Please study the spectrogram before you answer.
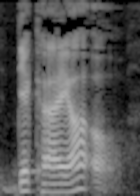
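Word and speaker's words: dikaiō (δικαιόω): The word is dikaiō in the Greek. Looks like this, D-I-K-A-I-O, long O.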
